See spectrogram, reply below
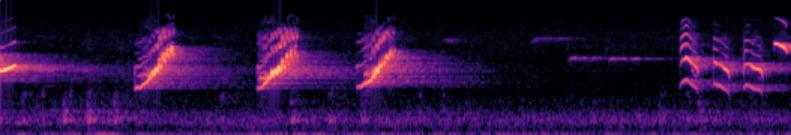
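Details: Song thrush delivering one phrase three times in a row, each a loud, sweeping upward whistle, followed after a short gap by a run of quick, high, bouncing notes. Faint rumbling background.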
